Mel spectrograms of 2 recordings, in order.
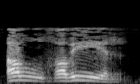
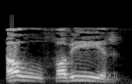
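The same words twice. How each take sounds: The two takes are said the same way.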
